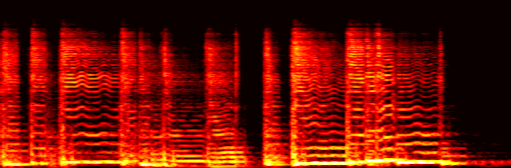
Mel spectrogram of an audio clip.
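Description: An electric guitar played through a mini amp with overdrive at low gain, strummed chords and single notes carrying a slightly gritty, dirty edge, with a sustained final chord fading out.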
